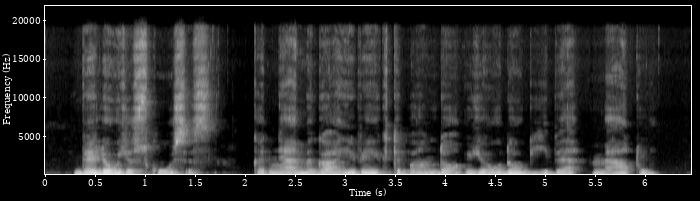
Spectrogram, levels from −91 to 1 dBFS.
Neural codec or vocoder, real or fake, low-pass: none; real; 19.8 kHz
